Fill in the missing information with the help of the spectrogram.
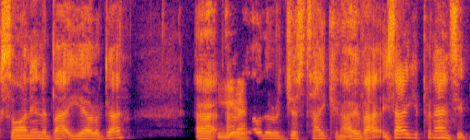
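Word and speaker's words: Iraola: do a book signing about a year ago arola had just taken over is that how you pronounce it by the way arola yeah okay yeah he just took over and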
